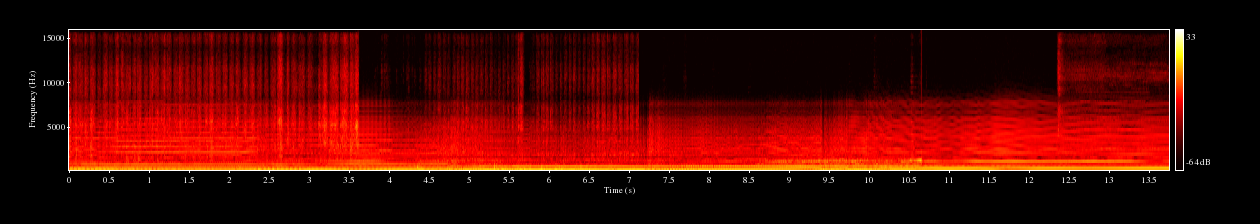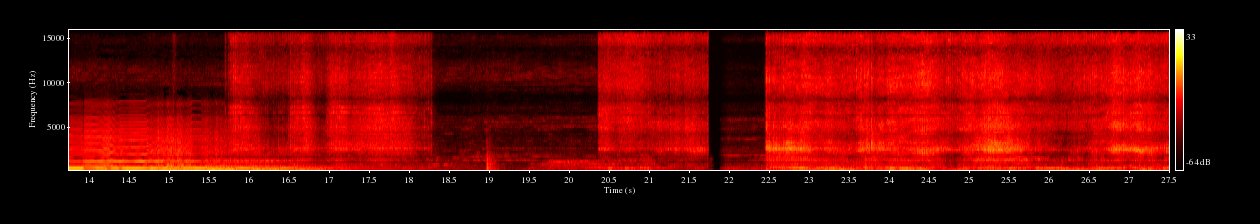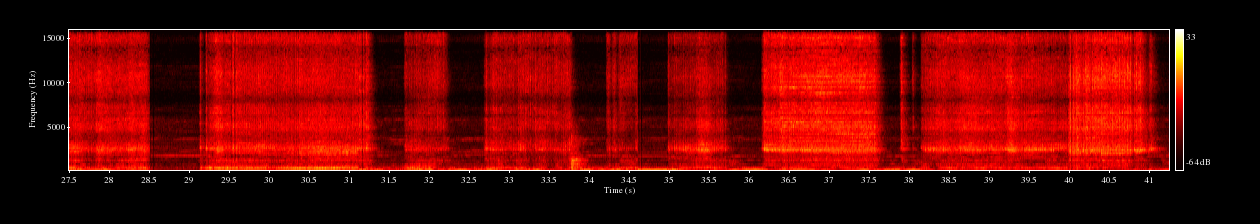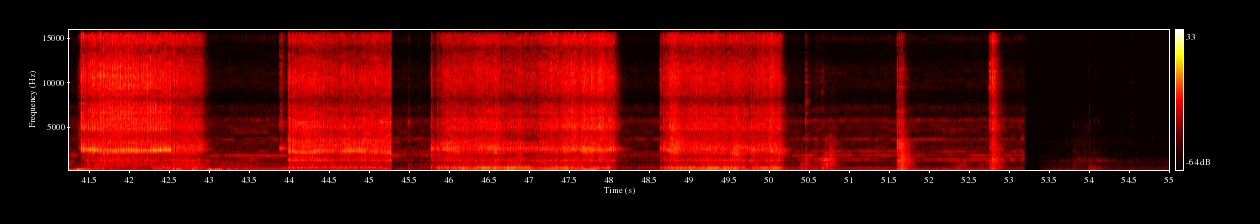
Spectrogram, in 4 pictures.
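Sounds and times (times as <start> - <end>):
abrasive scraping on steel: 0.0 - 10.7, 12.1 - 21.8
power tool grinding steel: 0.0 - 53.2.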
